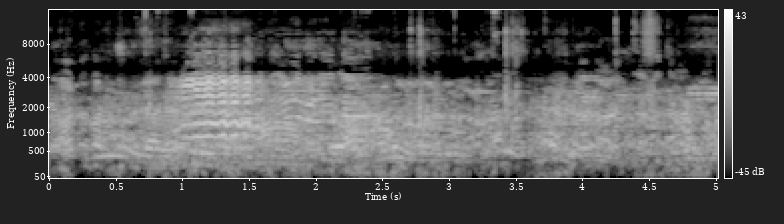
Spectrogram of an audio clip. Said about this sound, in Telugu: ఒక జుడిపి పొట్టేళ్ళు ఉన్నాయి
